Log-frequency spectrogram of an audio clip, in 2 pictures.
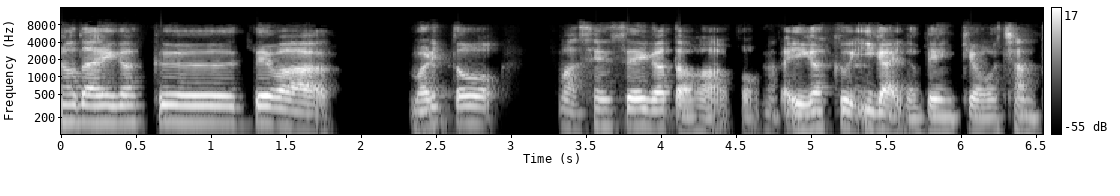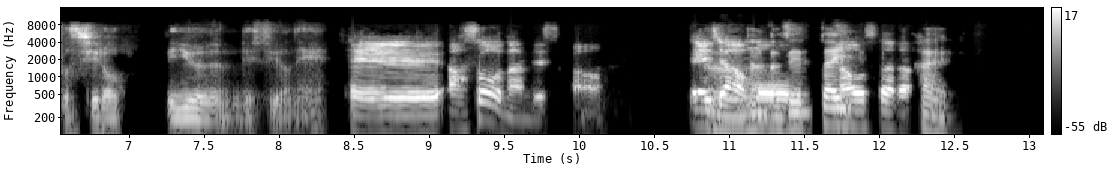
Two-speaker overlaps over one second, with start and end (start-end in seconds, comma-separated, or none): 10.8-12.5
